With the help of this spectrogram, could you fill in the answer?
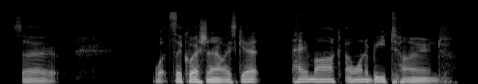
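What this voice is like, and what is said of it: Australian accent. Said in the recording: “my Australian accent sometimes forgets letters in my pronunciation”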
